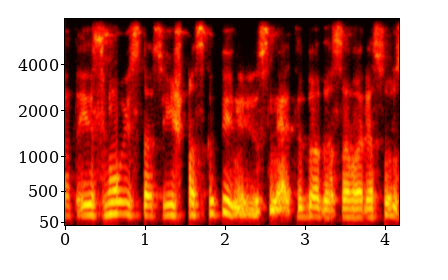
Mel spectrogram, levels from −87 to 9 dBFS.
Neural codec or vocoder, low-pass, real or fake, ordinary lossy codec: vocoder, 22.05 kHz, 80 mel bands, HiFi-GAN; 7.2 kHz; fake; Opus, 32 kbps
